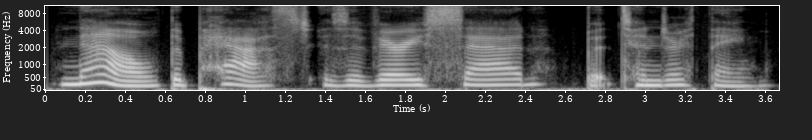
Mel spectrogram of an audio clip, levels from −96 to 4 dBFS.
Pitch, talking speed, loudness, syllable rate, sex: 205 Hz, 165 wpm, -17 LUFS, 3.6 syllables/s, female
